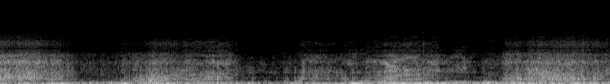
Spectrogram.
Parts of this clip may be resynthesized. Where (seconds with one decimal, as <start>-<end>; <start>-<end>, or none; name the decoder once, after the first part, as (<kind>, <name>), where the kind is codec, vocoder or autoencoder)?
1.8-5.0 (codec, SNAC)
